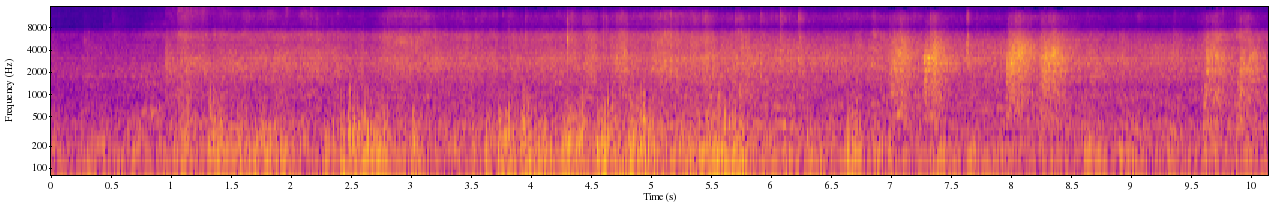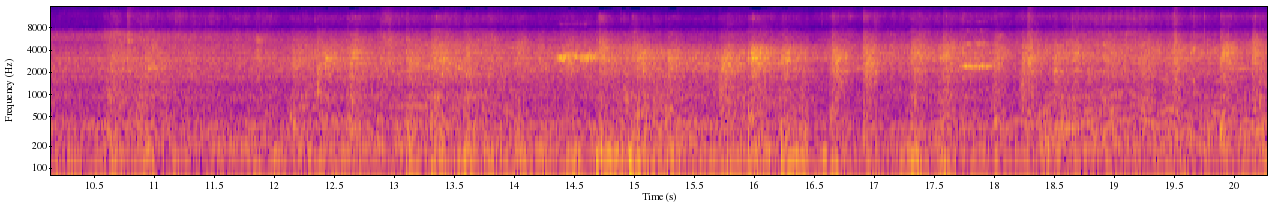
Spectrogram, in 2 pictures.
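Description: Indian Railways passenger train running at speed, heard from inside a coach at an open window: a steady rumble of wheels on rails, with clickety-clack clicks as the wheels cross rail joints.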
